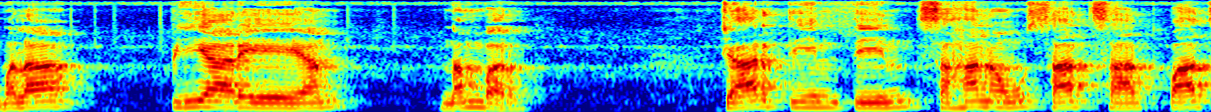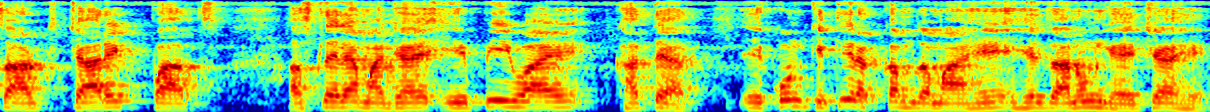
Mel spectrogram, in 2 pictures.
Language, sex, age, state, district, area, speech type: Marathi, male, 30-45, Maharashtra, Amravati, rural, read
